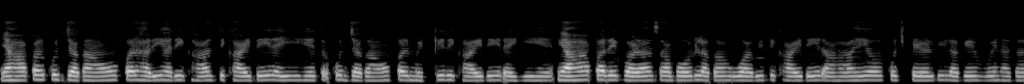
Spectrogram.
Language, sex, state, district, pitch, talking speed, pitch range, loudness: Hindi, female, Bihar, Begusarai, 195 Hz, 235 wpm, 190-200 Hz, -23 LUFS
